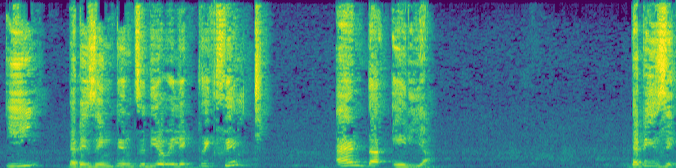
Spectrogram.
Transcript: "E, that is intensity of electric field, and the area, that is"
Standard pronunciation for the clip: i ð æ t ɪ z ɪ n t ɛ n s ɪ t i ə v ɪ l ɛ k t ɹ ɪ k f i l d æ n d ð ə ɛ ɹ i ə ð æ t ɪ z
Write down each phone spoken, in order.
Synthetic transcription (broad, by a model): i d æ t ɪ z ɪ n t ɛ n s ɪ t i ə v ɪ l ɛ k t ɹ ɪ k f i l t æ n d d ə ɛ ɹ i ə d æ t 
